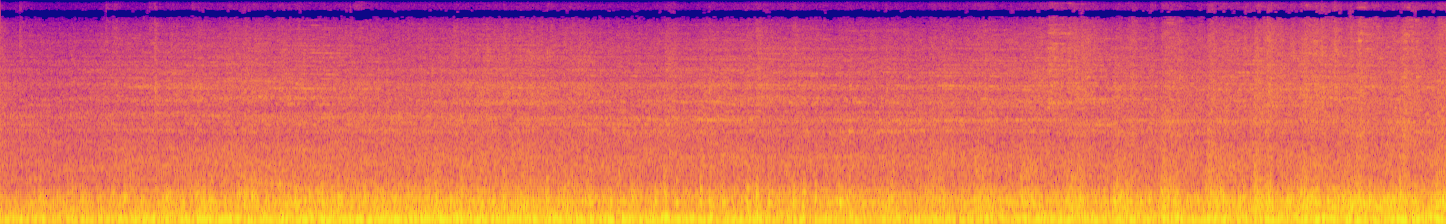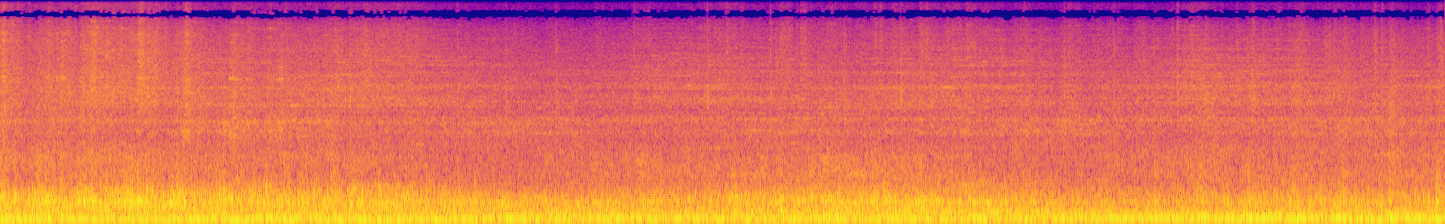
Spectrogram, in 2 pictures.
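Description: Mixed freight train cars rolling past, a steady rumble of steel wheels on the rails, a little louder around the middle.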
